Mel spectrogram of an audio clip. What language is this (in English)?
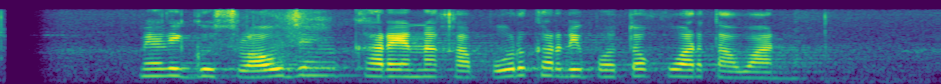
Sundanese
